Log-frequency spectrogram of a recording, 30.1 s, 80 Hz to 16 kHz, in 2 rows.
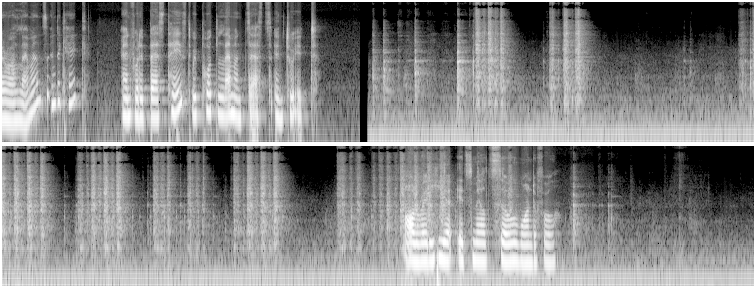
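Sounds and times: steady low hum: 0:07.4 - 0:30.0
lemon rasping on grater: 0:09.4 - 0:10.3, 0:10.9 - 0:11.8, 0:14.8 - 0:20.8, 0:21.7 - 0:25.5.

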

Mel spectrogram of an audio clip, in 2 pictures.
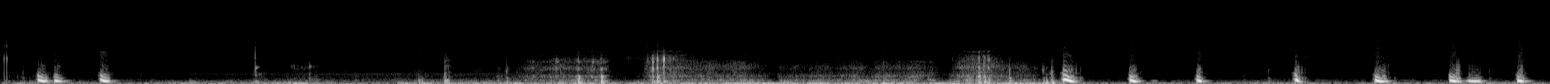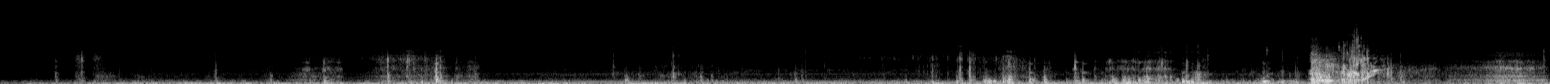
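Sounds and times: underwater rumble of water: 0:00.0 - 0:31.0.

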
